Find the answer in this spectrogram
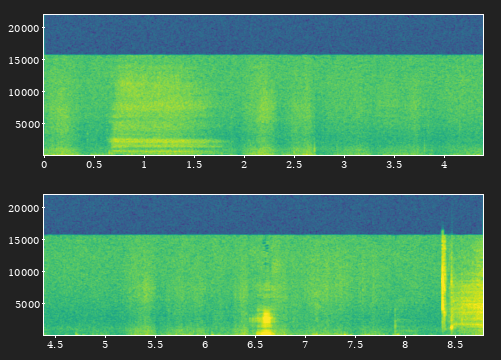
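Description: A man's audible breath, one long breathy exhale about a second in, and a short hummed "mm" near the end, over low handling noise.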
